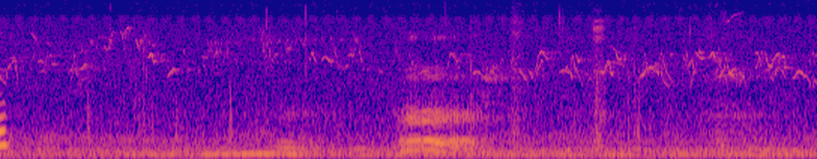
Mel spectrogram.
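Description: Birds chirping in the background, with a person's brief low groan about four seconds in.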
